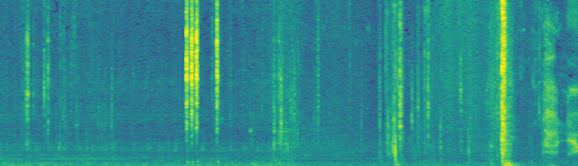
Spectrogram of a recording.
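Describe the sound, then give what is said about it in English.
A car engine hums steadily as the vehicle slows and pulls over in a warehouse district, with a few clicks and knocks, then a brief heavy thump near the end as it comes to a stop. “Pull over right there.”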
